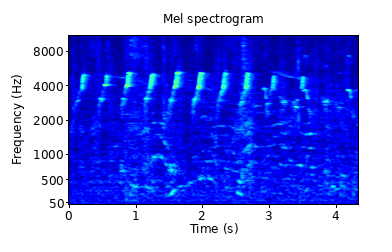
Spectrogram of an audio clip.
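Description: A bird calling: a rapid series of about ten short whistled notes, each sweeping upward in pitch, roughly three a second, then a few shorter notes near the end.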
